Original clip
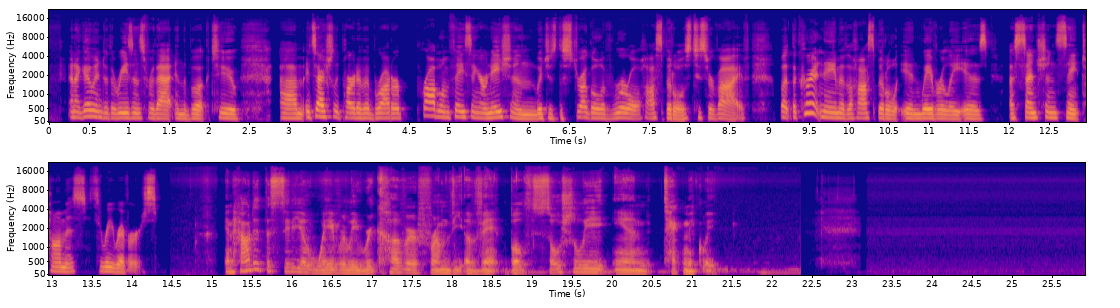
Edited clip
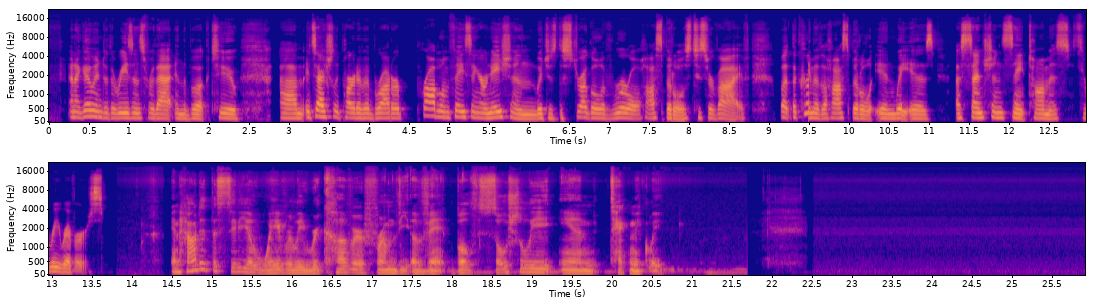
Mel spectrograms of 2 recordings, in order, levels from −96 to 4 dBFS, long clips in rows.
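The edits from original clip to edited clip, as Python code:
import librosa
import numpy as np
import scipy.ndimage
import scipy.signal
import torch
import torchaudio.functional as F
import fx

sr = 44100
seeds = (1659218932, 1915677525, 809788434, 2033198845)

y = fx.edit(x, sr, fx.cut(start_s=9.49, length_s=0.32),
    fx.cut(start_s=10.97, length_s=0.35), tone=tone)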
